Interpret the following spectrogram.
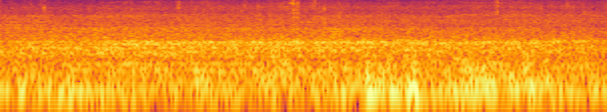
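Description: Steady road traffic noise from a busy street, a continuous low rumble of passing cars.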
